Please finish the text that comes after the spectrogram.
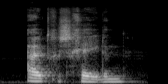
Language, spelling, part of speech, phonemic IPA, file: Dutch, uitgescheden, verb, /ˈœy̯txəˌsxeːdə(n)/, Nl-uitgescheden.ogg
- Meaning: past participle of uitscheiden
